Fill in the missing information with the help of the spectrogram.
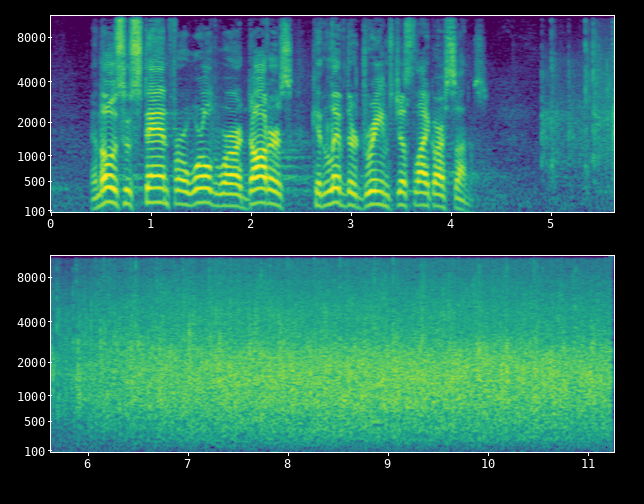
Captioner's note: applause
